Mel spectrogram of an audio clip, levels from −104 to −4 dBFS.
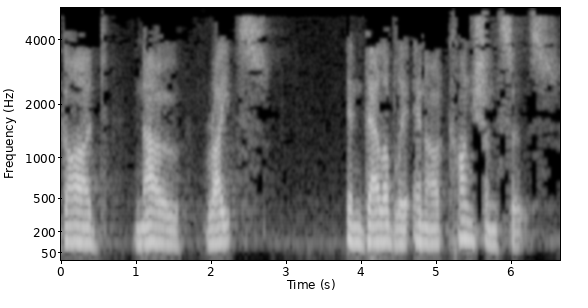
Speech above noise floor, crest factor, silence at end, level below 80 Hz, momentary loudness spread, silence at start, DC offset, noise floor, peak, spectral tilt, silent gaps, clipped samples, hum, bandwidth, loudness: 36 dB; 22 dB; 0.05 s; -60 dBFS; 11 LU; 0 s; under 0.1%; -62 dBFS; -6 dBFS; -7 dB/octave; none; under 0.1%; none; 5.4 kHz; -27 LUFS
